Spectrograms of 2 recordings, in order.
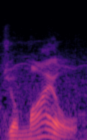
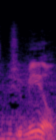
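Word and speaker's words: Jemile: Realized that we have been mispronouncing Weeks' name the first 2 games of the series. His name is Jahmile Weeks. We were referring to him as Jamil.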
